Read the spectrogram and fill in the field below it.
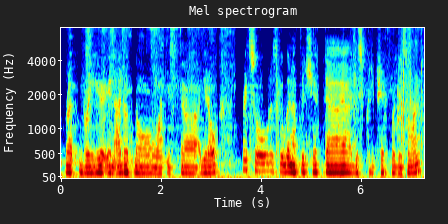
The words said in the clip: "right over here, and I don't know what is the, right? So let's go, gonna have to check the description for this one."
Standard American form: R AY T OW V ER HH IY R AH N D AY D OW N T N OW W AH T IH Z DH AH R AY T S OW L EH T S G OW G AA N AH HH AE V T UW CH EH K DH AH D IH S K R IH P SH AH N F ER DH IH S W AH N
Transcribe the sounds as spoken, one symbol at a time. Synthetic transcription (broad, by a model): R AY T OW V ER HH IY R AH N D AY D OW N T N OW W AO T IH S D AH R AY T S OW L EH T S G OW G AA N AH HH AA F T UW CH EH K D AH D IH S K R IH P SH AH N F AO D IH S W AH N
